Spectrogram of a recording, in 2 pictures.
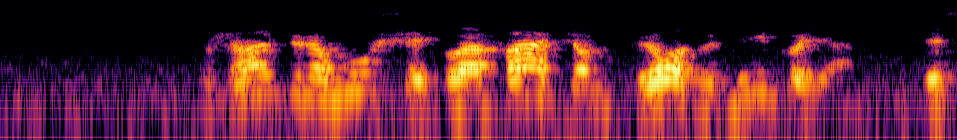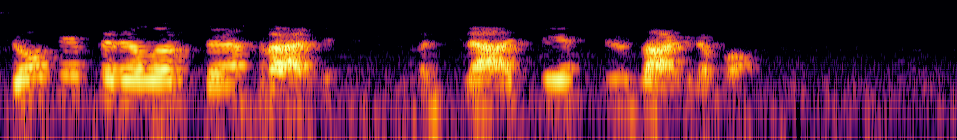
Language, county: Lithuanian, Šiauliai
